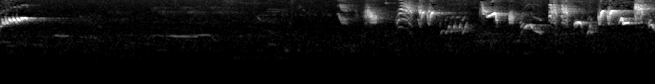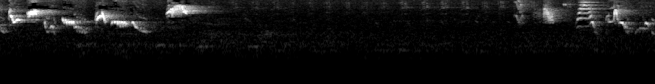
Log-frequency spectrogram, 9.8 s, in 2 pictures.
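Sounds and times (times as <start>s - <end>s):
Eurasian blackcap Sylvia atricapilla singing: 0.0s - 7.1s, 7.9s - 9.8s.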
